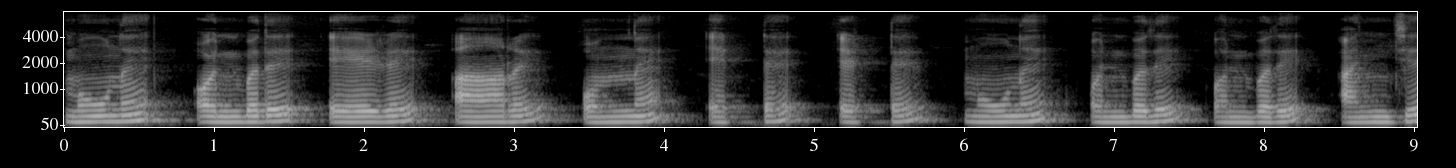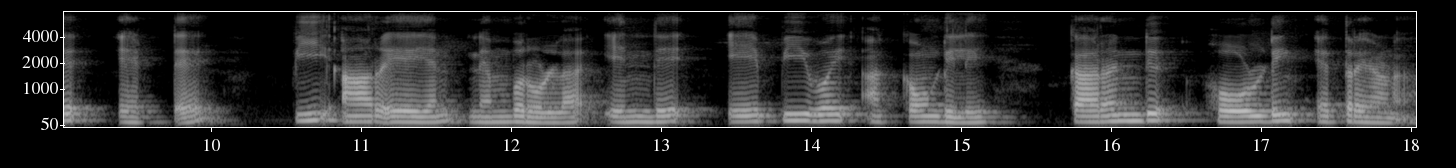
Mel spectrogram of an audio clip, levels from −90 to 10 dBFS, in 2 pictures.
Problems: none marked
